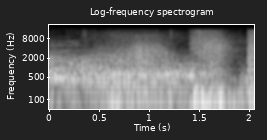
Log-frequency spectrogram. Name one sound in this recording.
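A magical spell effect whooshes and sparkles.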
